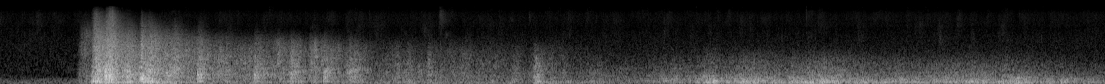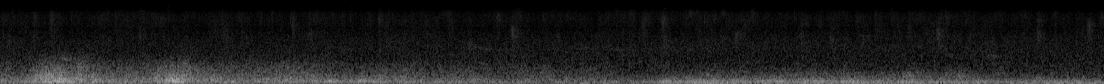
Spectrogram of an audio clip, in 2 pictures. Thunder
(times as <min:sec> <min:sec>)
0:00.8 0:15.3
